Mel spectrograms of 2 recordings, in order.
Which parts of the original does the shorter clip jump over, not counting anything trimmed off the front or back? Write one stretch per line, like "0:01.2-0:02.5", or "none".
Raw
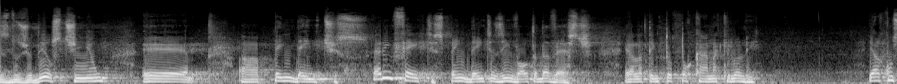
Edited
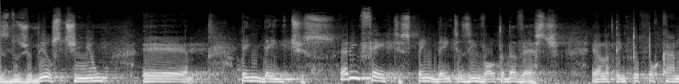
0:02.4-0:02.7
